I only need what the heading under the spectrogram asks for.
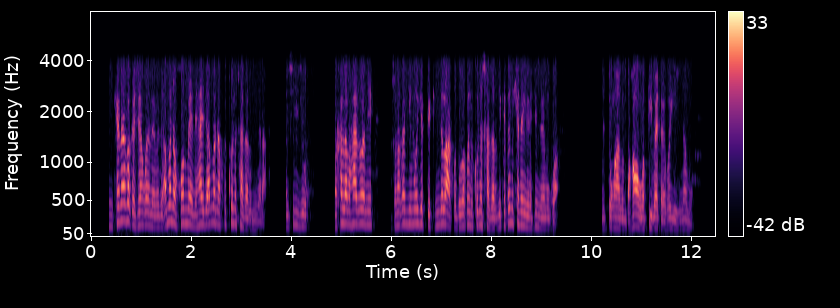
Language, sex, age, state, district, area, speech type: Manipuri, male, 18-30, Manipur, Kangpokpi, urban, conversation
